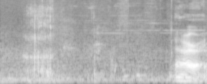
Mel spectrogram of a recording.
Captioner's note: slurping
